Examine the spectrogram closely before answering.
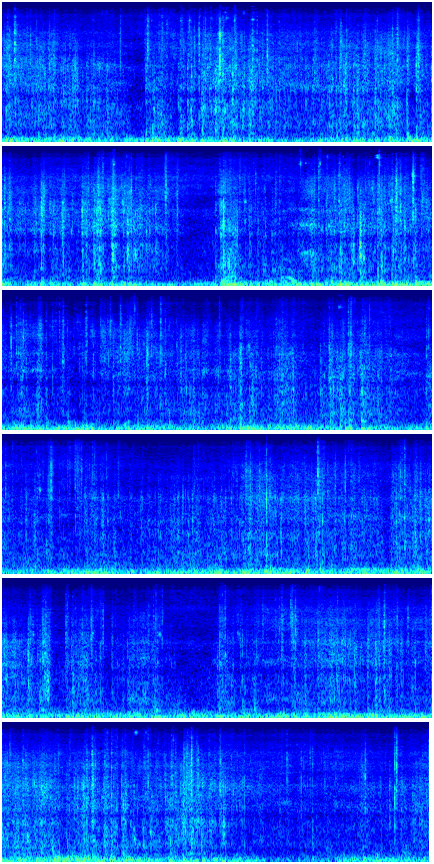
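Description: Bicycle tyres roll and crunch over a dirt trail.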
